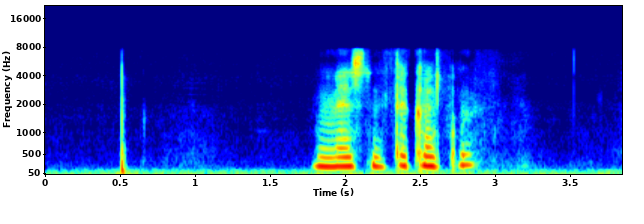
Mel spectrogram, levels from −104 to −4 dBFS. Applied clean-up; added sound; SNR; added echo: neural diffusion model UNIVERSE++.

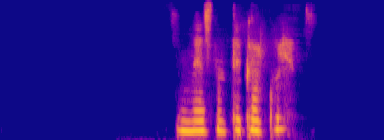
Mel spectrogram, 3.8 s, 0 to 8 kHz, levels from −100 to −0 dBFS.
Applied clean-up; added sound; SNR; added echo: neural mask model Resemble Enhance denoiser.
